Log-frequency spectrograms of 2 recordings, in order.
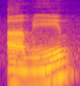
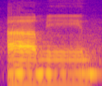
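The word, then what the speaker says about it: آمين: Amin itu A-nya 2 harakat, min-nya boleh 4 sampai 6 harakat. Ya, amin tanpa disyiddah. Jangan dibacanya amin. Itu salah.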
